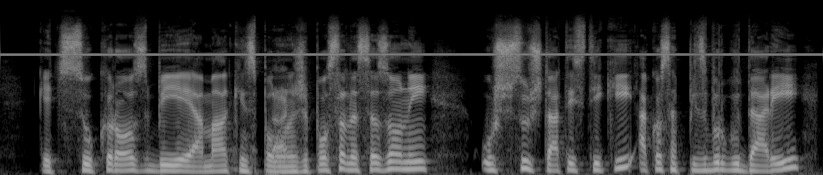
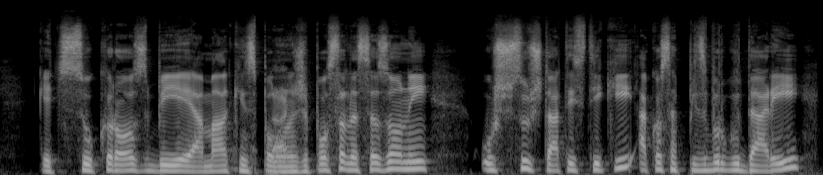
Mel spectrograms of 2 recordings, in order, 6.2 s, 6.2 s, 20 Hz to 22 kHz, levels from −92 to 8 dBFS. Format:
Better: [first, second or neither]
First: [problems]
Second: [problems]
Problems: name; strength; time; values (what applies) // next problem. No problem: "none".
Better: second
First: high-pitched whine; loud; throughout; 6 kHz, 9 dB below the speech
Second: none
